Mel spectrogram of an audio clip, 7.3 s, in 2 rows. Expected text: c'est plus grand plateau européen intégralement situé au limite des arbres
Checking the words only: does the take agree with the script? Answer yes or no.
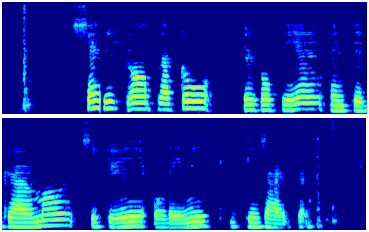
yes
